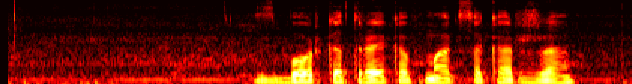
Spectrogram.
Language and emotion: Russian, neutral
